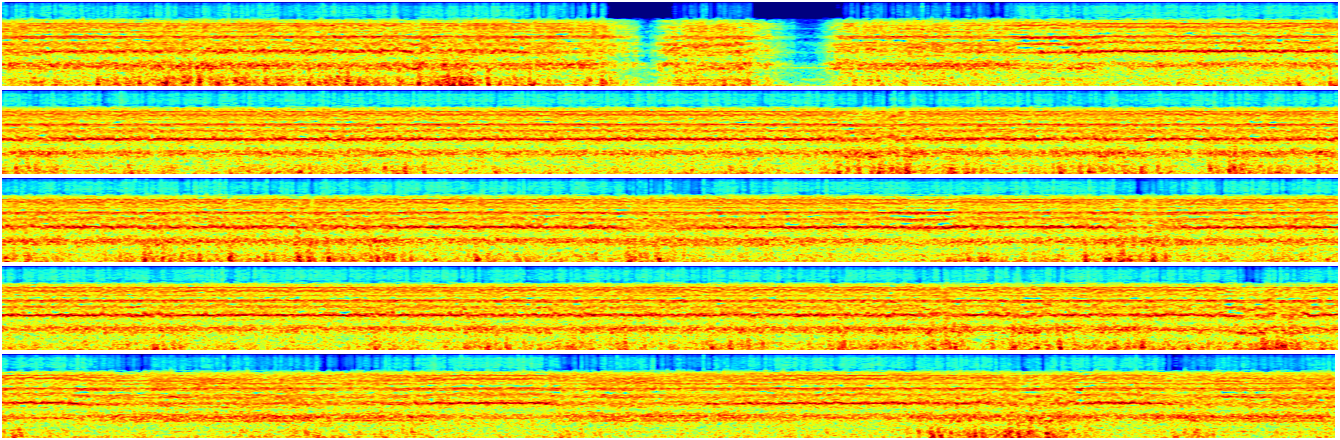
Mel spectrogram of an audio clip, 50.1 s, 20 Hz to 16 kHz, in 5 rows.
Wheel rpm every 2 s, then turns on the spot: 220, 220, 130, 150, 230, 230, 230, 230, 230, 230, 230, 230, 230, 230, 230, 230, 230, 230, 240, 230, 220, 230, 220, 230, 220.
none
